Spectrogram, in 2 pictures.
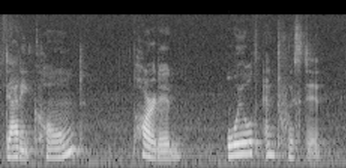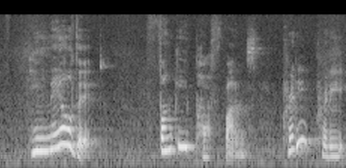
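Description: A woman reading a children's picture book aloud, slow and animated, with playful sound effects. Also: medium pitch, a little hiss or hum. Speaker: children's storybook reader. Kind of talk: read-aloud storytelling for young children.

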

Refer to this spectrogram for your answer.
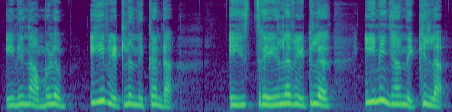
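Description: A woman's voice: high voice, lively intonation, moderate pace, mellow. A woman voicing a remorseful young husband who pleads with his wife and protects her. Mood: resolute.

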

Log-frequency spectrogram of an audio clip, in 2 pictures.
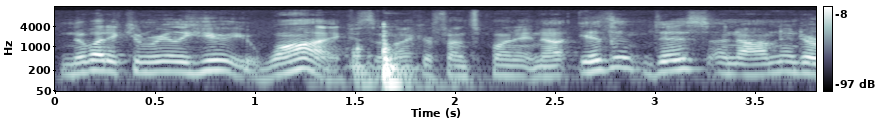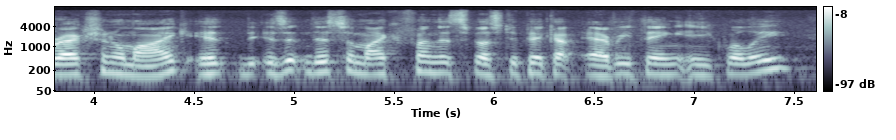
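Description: Animated man teaching a workshop class. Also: fairly high pitch, fast talker, few pauses. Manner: animated, asks the room questions, acts out singers. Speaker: vocal production instructor. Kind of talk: lively workshop lecture. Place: classroom before a live audience.

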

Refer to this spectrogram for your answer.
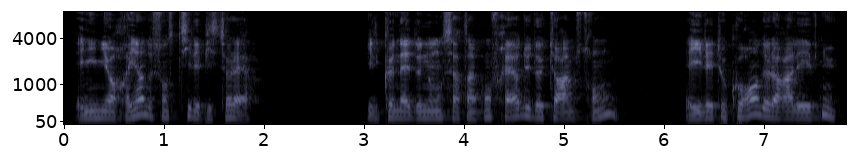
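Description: A man reading aloud and voicing an old male judge who speaks in a small, crisp voice, measured and cold, choosing each word with care. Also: mid-range voice, natural voice. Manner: measured, choosing words carefully.

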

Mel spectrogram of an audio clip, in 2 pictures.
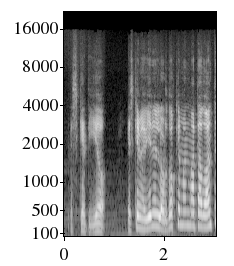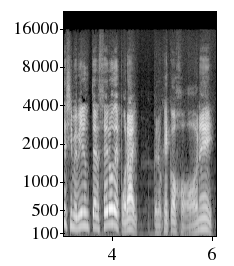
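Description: A gaming YouTuber with a high-pitched, sharp voice gives frantic commentary during a boss fight, swearing, yelping, and talking to himself, with faint game music in the background.

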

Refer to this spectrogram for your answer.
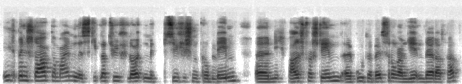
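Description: A man's voice: fairly high pitch, fairly even intonation, brisk, darkish tone. A man hosting a live online sales coaching session, answering viewer questions bluntly and leaning on repeated catchphrases.

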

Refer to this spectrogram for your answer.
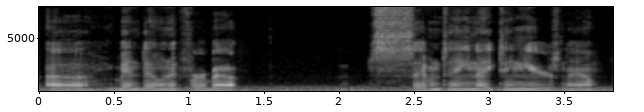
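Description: A middle-aged man from eastern Kentucky with a local accent, talking in a laid-back, halting way as he introduces his vlog in a video recorded on his phone. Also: on the low side, steady tone, noisy background. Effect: self-recorded phone video. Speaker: motovlogger introducing his channel. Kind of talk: casual unscripted vlog intro.

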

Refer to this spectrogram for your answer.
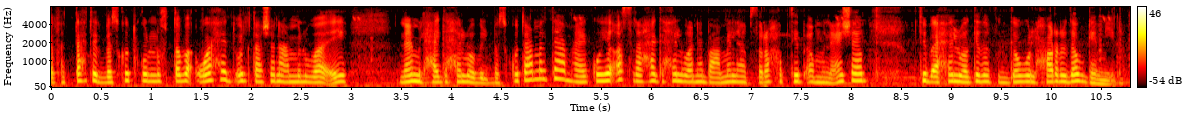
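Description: A middle-aged woman with an Egyptian accent, chatting rapidly and directly to her viewers as a home cooking vlogger. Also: fairly high pitch, warm tone, slight background noise. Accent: Egyptian Arabic. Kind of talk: casual chatty storytelling to viewers.

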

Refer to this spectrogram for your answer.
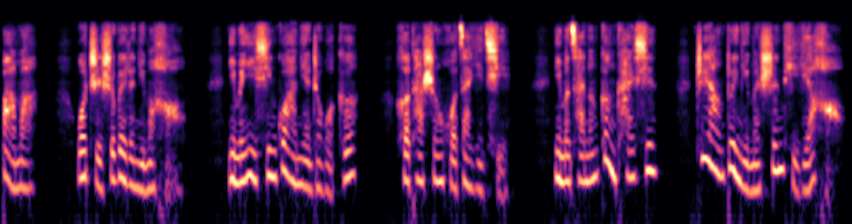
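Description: Woman reader as a weary, resigned daughter, low and breathy, quietly firm. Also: animated, normal speed, no room sound, studio quality. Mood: hurt. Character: weary middle-aged daughter, hurt but firm.

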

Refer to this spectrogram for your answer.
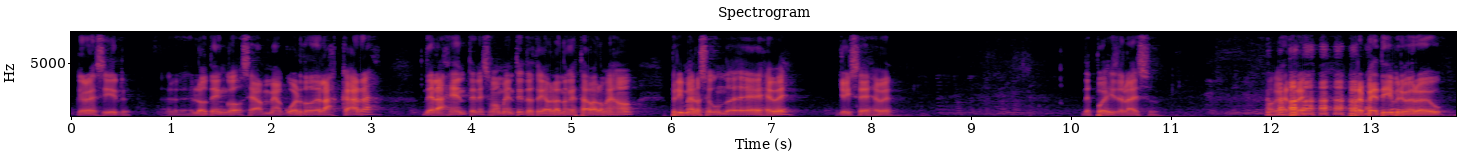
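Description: A man's voice: lowish voice, fairly quick, pauses often, clean tone. A man telling funny childhood stories in casual chat, acting out the voices of people in them. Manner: animated storyteller, acts out voices in anecdotes. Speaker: talk show guest.

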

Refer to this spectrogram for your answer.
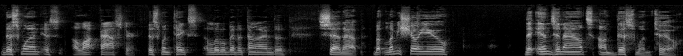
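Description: A man in his fifties, a garage channel host, plainly demonstrating scan tools in his home garage. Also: mid-range voice. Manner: plain, practical, unhurried explaining. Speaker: DIY mechanic channel host. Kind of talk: casual product demo.

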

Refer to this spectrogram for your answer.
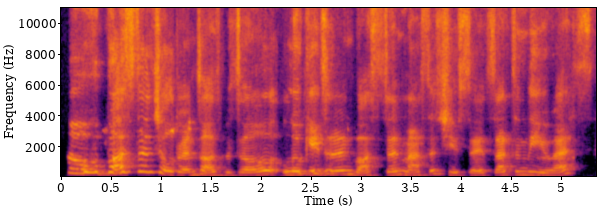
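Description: A woman pediatrician explains her field in a steady, measured way at a middle pitch, often pausing on ums. She is heard over a video call. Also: husky, low-quality recording. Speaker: developmental pediatrician guest. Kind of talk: expert explanation in interview.

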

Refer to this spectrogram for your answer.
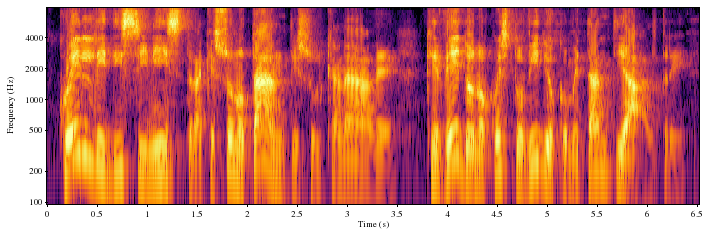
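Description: A man's voice: a little high, sharp tone. A man commenting on politics in a vlog monologue, indignant and sarcastic, repeating his jabs.

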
